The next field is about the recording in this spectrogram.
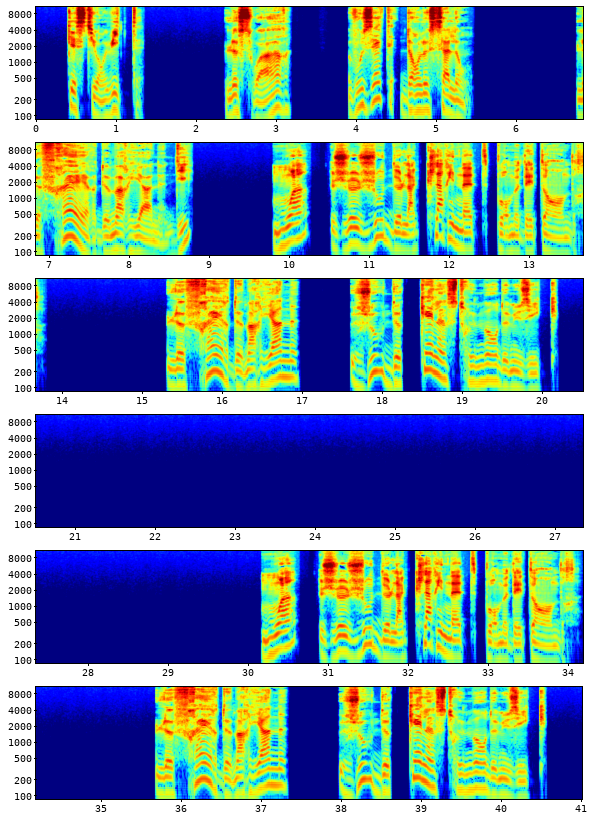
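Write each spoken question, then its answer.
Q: Le frère de Marianne joue de quel instrument de musique?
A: De la clarinette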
